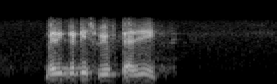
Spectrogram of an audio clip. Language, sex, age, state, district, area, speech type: Dogri, male, 30-45, Jammu and Kashmir, Samba, rural, conversation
